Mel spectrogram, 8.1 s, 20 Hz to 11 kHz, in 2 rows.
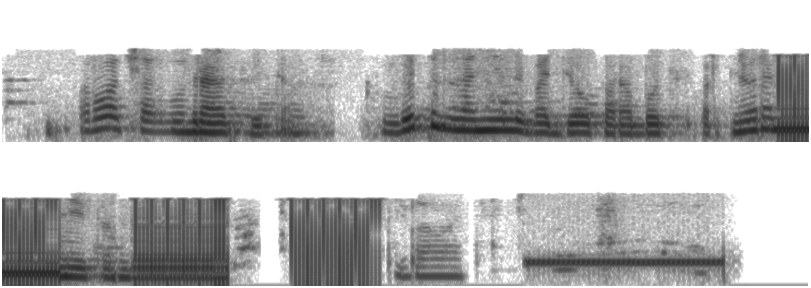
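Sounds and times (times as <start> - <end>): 
speech: 0.4 - 6.5
steady single-pitch telephone line tone: 3.9 - 6.0.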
